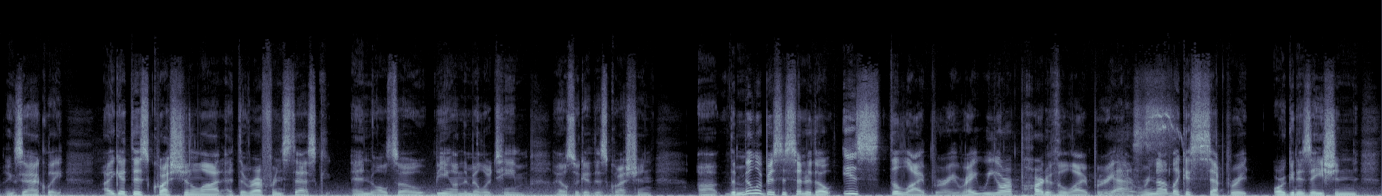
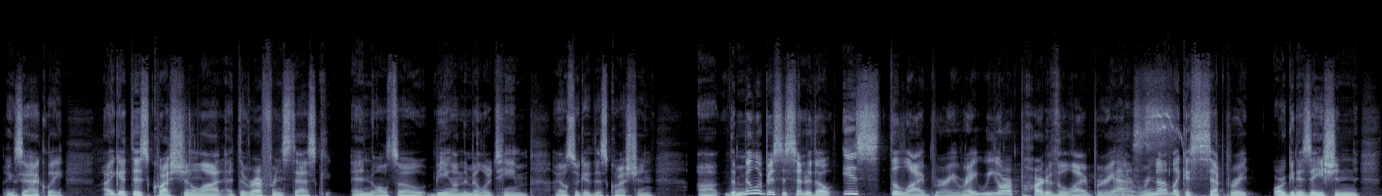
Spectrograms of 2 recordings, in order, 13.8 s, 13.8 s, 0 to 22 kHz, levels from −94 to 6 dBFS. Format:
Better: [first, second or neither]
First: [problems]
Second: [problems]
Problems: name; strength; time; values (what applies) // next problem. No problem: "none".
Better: second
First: low rumble; faint; throughout; 25 dB below the speech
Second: none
